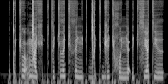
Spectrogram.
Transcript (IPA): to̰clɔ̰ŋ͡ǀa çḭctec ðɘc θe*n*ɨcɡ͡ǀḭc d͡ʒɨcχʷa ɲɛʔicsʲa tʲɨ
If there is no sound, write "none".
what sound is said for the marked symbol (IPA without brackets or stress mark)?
ɲ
